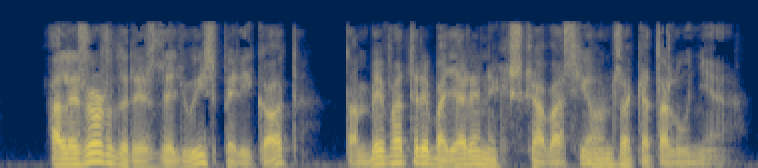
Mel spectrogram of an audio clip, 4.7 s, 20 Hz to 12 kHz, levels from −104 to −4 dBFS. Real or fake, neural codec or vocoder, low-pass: real; none; 7.2 kHz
